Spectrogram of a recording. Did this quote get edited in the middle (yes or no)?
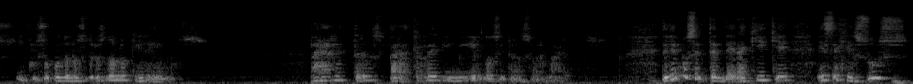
no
